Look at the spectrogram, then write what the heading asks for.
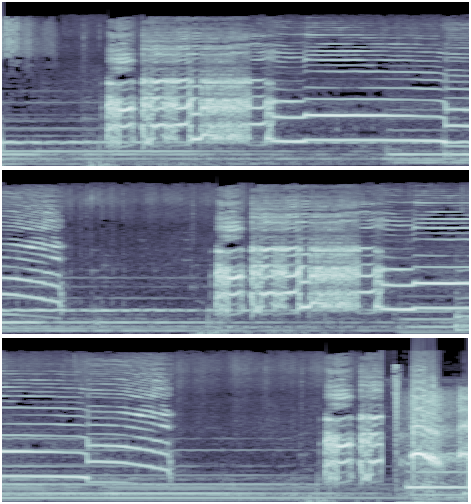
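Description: Domestic rooster crowing twice, each crow a ragged start followed by a long held note that falls away at the end, over soft background music.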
